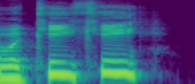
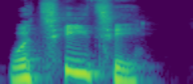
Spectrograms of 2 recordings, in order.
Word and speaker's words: Waititi: So directed by Taika Waititi. I still say that wrong every time. Waititi, let's say.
